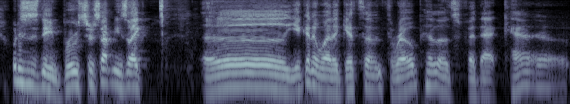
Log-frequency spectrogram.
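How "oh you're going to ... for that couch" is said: stretched, drawn-out "oh". Describing a Family Guy cutaway character, doing a Bruce from Family Guy impression.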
